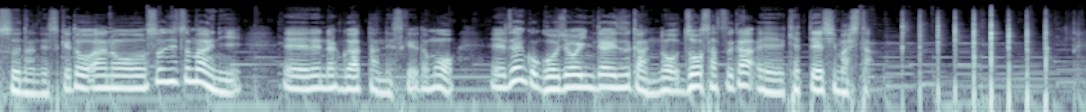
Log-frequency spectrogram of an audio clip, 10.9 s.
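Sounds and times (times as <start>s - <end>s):
speech: 0.0s - 8.8s
hand clapping as sound effect: 8.8s - 10.8s.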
